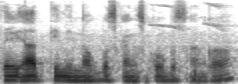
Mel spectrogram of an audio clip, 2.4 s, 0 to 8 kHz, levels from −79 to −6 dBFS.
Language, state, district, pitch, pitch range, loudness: Kokborok, Tripura, Dhalai, 95 Hz, 90-100 Hz, -22 LUFS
